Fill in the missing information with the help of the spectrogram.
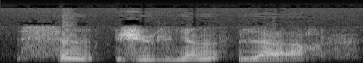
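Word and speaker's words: Saint-Julien-l'Ars: BP 3 86 800 Saint-Julien-Lard. Lard, ça s'écrit L'_ARS.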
